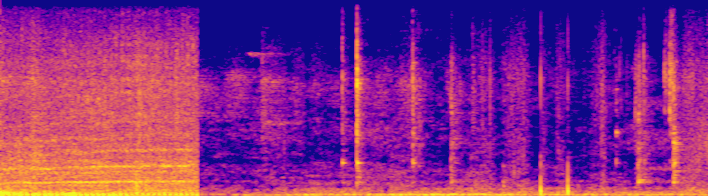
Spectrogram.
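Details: A loud engine-like roar cuts off abruptly, leaving low hum and scattered clicks and knocks.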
